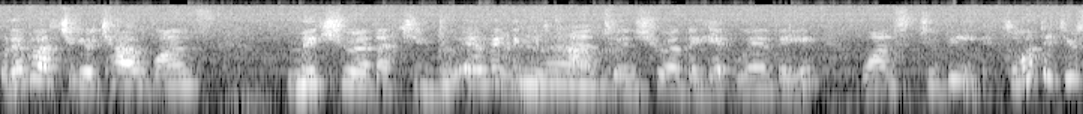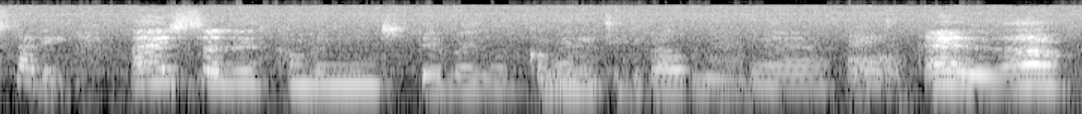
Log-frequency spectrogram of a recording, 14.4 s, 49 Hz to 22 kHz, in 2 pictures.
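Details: Dysarthria in a 26-year-old woman with lifelong cerebral palsy, who learned to talk much later than other children; real, not acted.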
